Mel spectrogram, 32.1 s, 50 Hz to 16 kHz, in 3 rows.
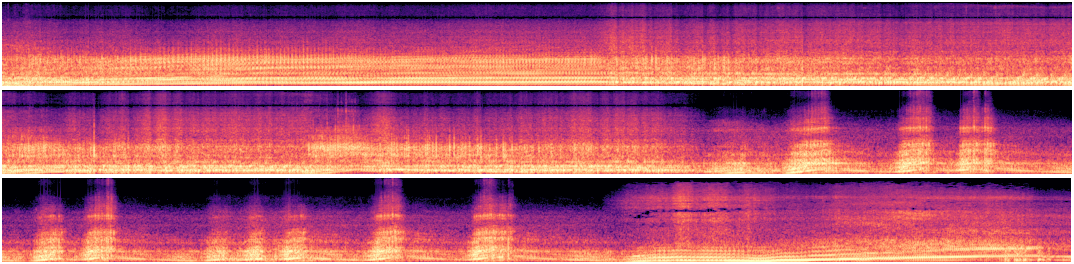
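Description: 2014 Shelby GT500's supercharged 5.8-litre V8 revving through a Borla exhaust. The revs are raised and held for many seconds, then it gives a string of about a dozen quick, sharp rev blips. Near the end a different engine, an Audi A3's 3.2 V6, revs up.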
